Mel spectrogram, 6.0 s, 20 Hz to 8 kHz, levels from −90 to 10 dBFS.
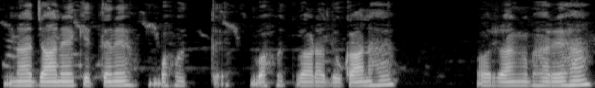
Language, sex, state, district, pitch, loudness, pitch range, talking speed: Hindi, male, Bihar, Jahanabad, 130 Hz, -21 LUFS, 125-135 Hz, 110 wpm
